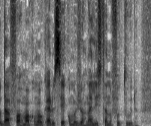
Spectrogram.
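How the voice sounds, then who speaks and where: Man with a Rio de Janeiro accent, monotone and flat, on a very clean recording with a silent background. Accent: carioca. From Rio de Janeiro, Brazil. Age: 20s. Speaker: journalism student, listener. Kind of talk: recorded listener message. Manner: hesitant, with fillers.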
